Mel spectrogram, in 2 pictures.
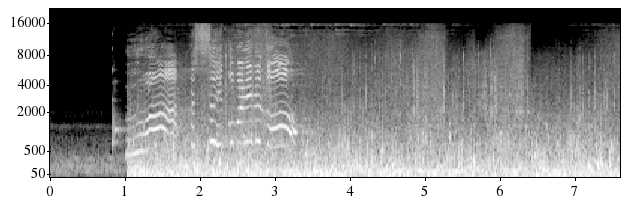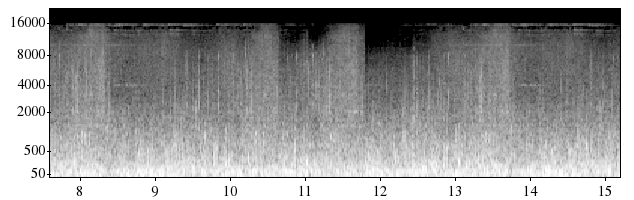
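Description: A strong wind roars steadily.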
